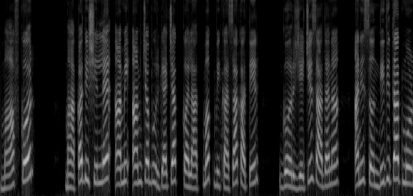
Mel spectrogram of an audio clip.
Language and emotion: Goan Konkani, surprised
